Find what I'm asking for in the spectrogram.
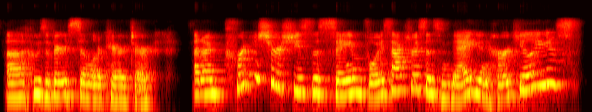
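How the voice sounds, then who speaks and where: A woman's voice: a little high, sing-song, normal speed. A woman co-hosting a podcast, chatting casually about a film with lots of fillers and little acted-out lines. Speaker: podcast co-host. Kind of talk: casual movie discussion. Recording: echoey room.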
